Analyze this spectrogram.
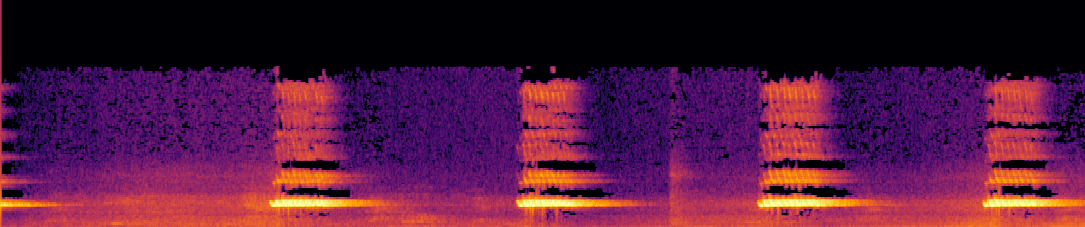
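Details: Black-capped lory used as a lure and training call: five buzzy, grating screeches spaced about two and a half seconds apart, each short and steady in pitch, with faint low background murmur.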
